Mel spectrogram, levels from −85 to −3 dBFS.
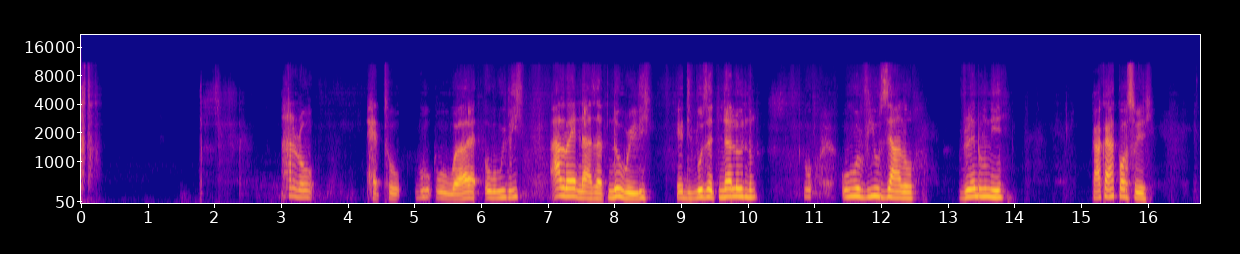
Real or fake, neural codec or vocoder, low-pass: fake; codec, 16 kHz in and 24 kHz out, 0.6 kbps, FocalCodec, streaming, 2048 codes; 10.8 kHz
